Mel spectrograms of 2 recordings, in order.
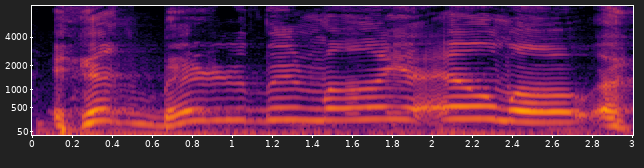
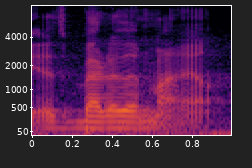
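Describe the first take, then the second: First: Loud, slow, high cartoon guffawing voice; Goofy. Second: Said in the usual way. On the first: Bragging it beats his Elmo, as a drawn-out Goofy. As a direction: stretch it out goofily with hiccupping chuckles. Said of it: "That's a Goofy".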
